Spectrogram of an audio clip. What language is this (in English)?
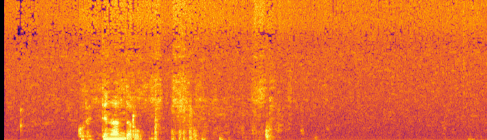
Japanese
